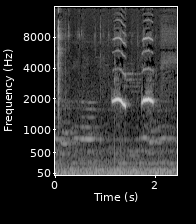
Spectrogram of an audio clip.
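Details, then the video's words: Female white-rumped shama in breeding condition calling a male, giving two matched flat whistles, each slightly falling at the end, about half a second apart after a faint click. "SUARA MURAI BETINA MEMANGGIL JANTAN AGAR CEPAT GACOR DAN BIRAHI"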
